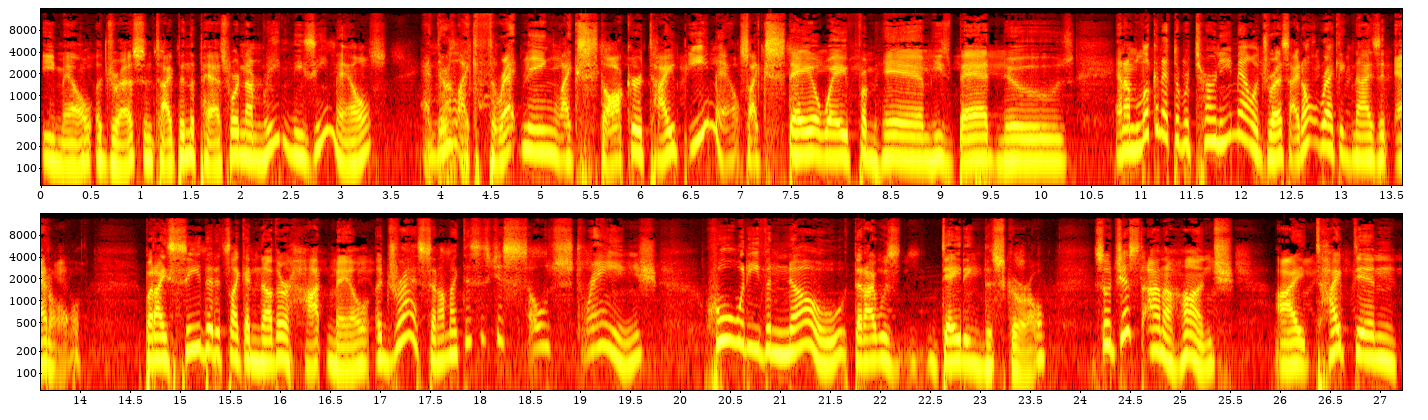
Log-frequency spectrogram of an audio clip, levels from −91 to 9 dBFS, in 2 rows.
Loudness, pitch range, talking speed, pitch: -13 LUFS, 130-195 Hz, 170 wpm, 150 Hz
